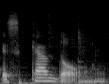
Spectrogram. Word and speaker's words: scandal: Tenemos la palabra scandal. Scandal. Se escribe escándalo con s c a N-D-A-L. Scandal, scandal. Una vez más, la A y la L se pronuncia como una O-L.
